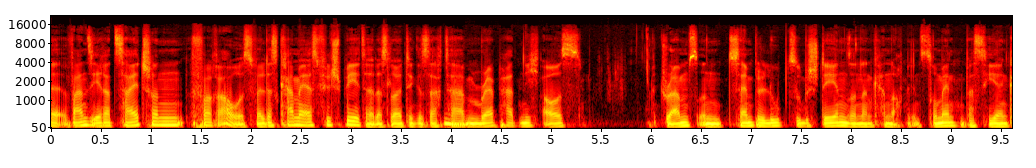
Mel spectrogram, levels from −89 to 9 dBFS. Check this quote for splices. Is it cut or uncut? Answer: cut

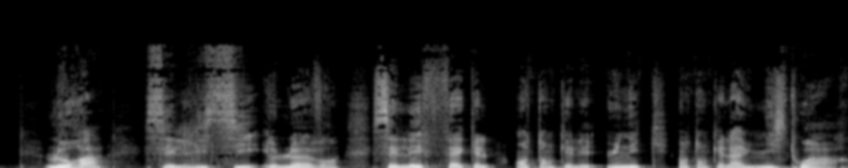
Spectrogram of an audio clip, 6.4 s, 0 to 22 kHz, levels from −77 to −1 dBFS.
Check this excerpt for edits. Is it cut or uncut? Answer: cut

